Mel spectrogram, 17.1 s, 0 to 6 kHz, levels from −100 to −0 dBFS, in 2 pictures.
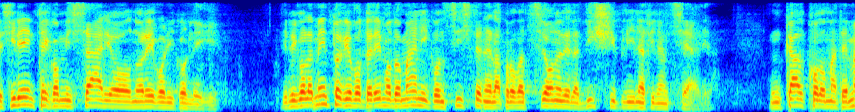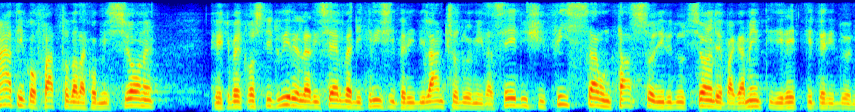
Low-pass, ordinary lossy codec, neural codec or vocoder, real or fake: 5.4 kHz; AAC, 32 kbps; codec, 44.1 kHz, 7.8 kbps, Pupu-Codec; fake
